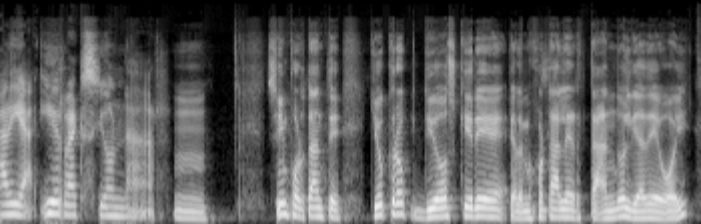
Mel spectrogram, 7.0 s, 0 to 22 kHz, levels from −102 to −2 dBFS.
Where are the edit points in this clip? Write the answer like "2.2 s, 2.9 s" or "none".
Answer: 2.8 s, 4.1 s, 5.1 s, 5.5 s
